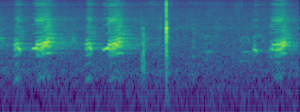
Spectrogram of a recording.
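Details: Guineafowl heard in the background giving a few rough, nasal, two-part calls in an uneven rhythm, interrupted by a sharp knock or click near the middle.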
